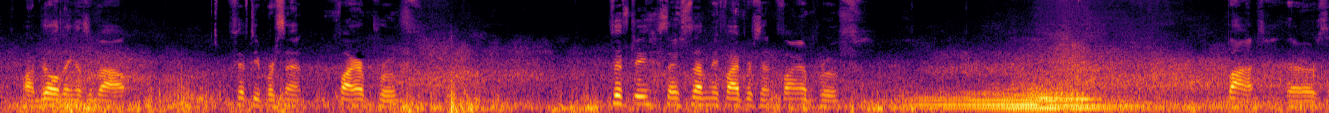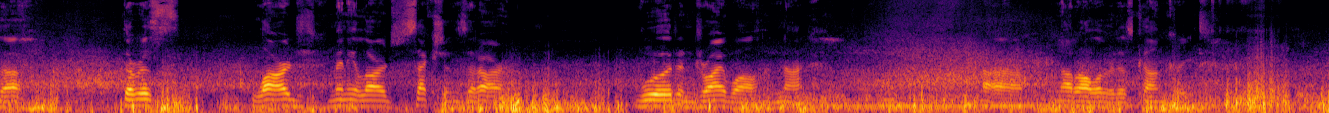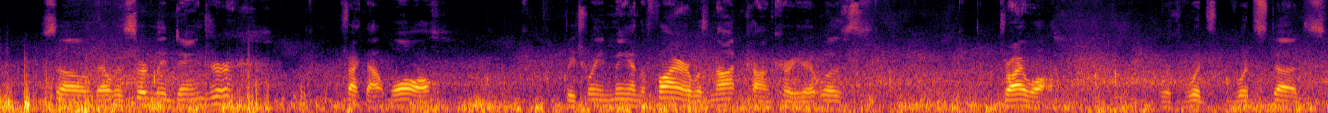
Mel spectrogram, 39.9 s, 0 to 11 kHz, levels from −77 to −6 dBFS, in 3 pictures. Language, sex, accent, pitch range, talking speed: English, male, American, 110-140 Hz, 85 wpm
